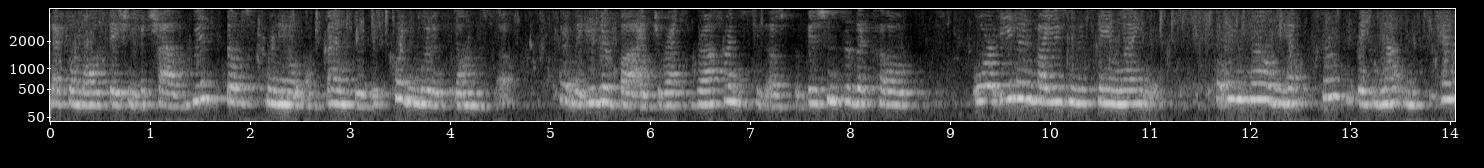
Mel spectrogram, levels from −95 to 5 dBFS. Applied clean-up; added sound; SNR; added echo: neural separator model SepFormer DNS4.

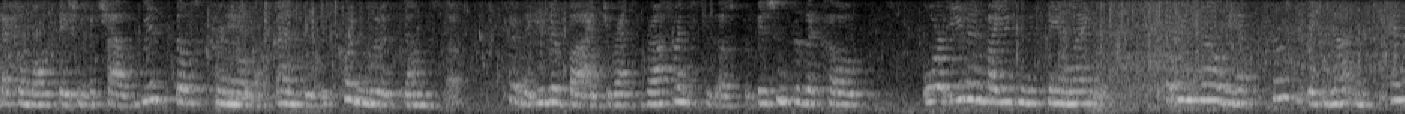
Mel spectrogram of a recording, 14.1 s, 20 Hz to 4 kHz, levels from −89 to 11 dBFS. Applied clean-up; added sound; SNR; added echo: none; Waves, surf; 17 dB; reverberation time 0.6 s.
